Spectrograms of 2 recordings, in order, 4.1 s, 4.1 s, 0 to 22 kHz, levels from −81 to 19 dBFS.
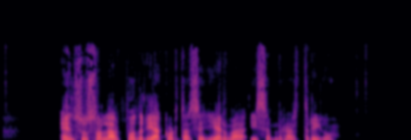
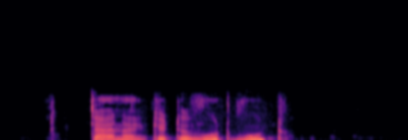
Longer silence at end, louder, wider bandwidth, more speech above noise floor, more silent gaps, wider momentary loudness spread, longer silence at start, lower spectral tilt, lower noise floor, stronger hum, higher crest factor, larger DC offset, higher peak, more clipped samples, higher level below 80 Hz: second, 0.8 s vs 1.25 s; second, -24 LUFS vs -19 LUFS; first, 15.5 kHz vs 7.6 kHz; second, 48 dB vs 60 dB; neither; first, 10 LU vs 5 LU; about the same, 0.6 s vs 0.5 s; second, -4 dB/octave vs -6.5 dB/octave; second, -72 dBFS vs -78 dBFS; neither; about the same, 20 dB vs 18 dB; neither; about the same, -6 dBFS vs -4 dBFS; neither; second, -70 dBFS vs -62 dBFS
